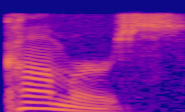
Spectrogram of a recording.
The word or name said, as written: commerce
